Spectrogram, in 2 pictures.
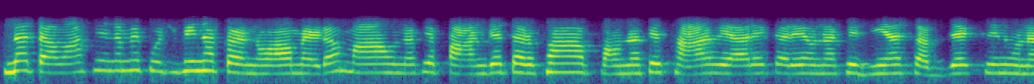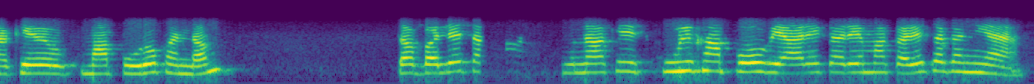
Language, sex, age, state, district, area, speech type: Sindhi, female, 30-45, Maharashtra, Mumbai Suburban, urban, conversation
